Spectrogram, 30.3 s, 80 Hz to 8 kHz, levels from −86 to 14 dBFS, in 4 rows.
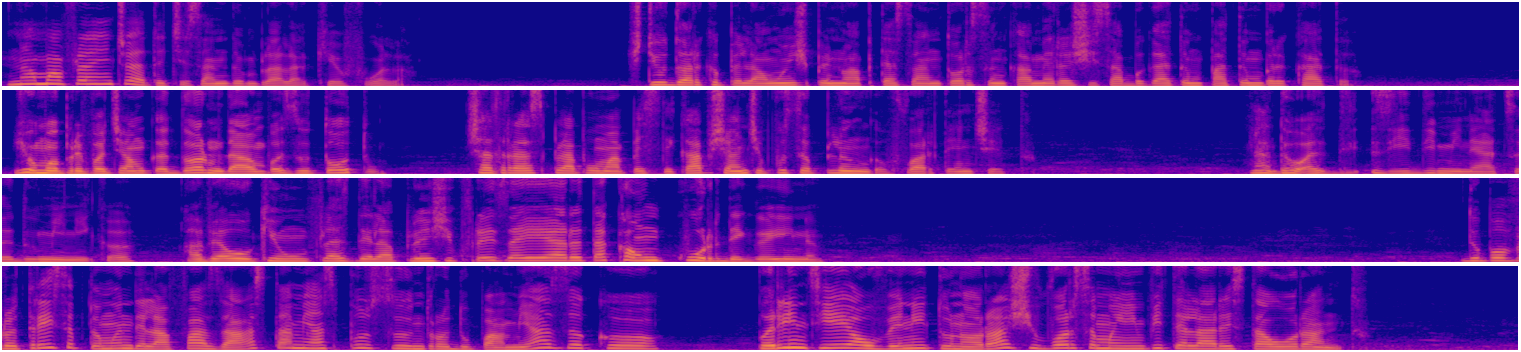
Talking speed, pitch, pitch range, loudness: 185 wpm, 205 Hz, 185-250 Hz, -25 LUFS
